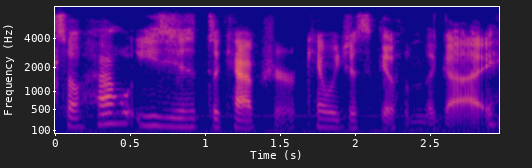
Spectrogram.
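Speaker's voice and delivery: very quiet, hushed, secretive whisper. Playing a character in a role-play, leaning over to speak, whispering. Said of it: "I sort of lean over and whisper".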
